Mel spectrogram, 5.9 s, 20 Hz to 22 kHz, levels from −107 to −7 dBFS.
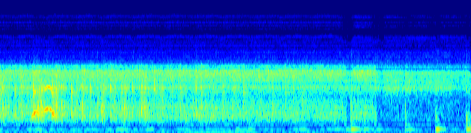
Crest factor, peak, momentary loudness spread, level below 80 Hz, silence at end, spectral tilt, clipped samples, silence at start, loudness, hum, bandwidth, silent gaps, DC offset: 20 dB; -26 dBFS; 11 LU; -78 dBFS; 0 s; -5 dB/octave; under 0.1%; 0 s; -45 LUFS; none; 14 kHz; none; under 0.1%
